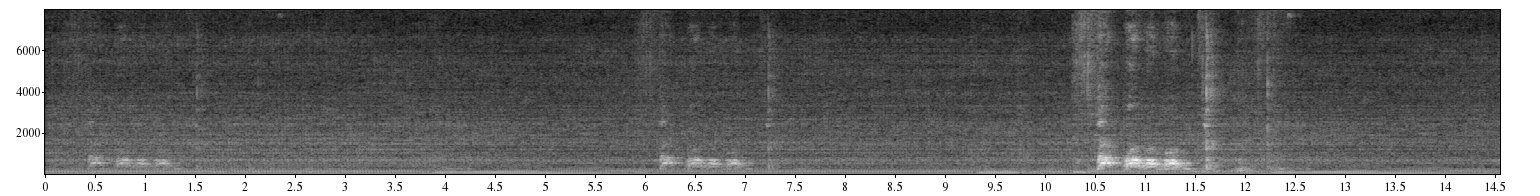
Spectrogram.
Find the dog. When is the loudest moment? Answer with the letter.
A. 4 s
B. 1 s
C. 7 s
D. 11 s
D.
